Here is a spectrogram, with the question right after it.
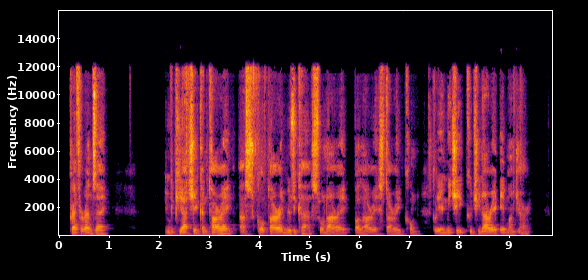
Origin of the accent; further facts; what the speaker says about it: Manasquan, New Jersey, United States; born there; Italian is a second language; Dove e quando sei nato? Sono nato a Manasquan, New Jersey, al 2 March 2007.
